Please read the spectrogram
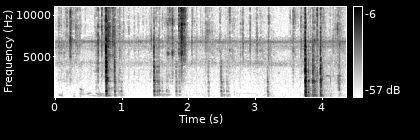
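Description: Faint scattered clicks and light rattles of a fishing lure and line being handled in the hands, with a few louder ticks near the end.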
